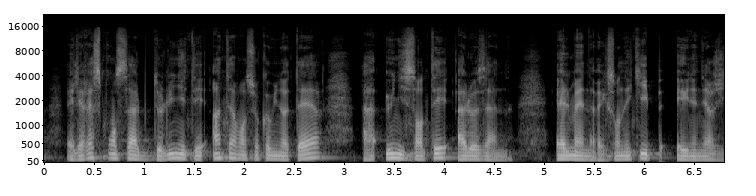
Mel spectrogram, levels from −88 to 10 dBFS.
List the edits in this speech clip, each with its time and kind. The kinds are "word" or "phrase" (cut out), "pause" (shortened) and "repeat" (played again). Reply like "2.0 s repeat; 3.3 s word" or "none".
none

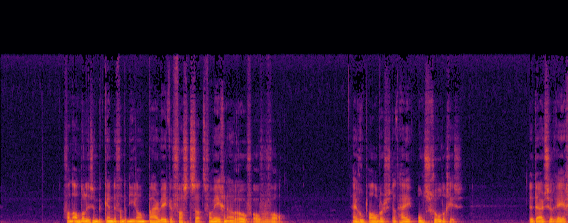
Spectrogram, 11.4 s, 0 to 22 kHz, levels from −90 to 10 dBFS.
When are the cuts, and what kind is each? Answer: 2.5 s word; 7.4 s word

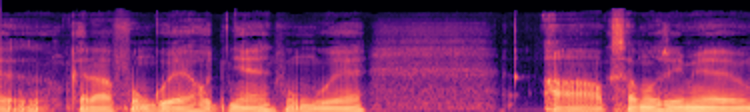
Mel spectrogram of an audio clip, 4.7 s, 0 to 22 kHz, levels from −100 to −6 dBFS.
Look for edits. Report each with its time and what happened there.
1.7 s word; 3.8 s word

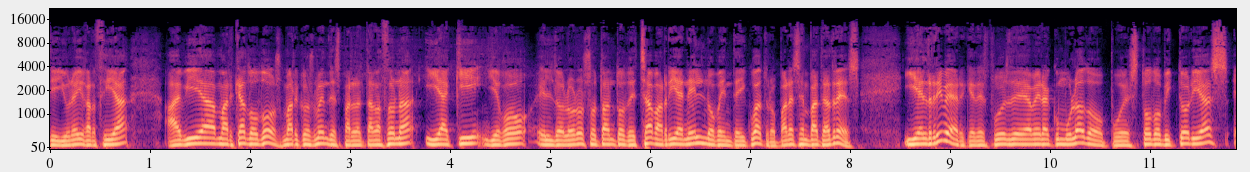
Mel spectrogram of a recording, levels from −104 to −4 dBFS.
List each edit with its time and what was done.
none

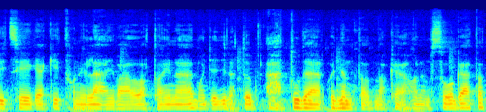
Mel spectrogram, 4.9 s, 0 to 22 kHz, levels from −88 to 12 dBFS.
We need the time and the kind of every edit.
2.0 s word; 2.6 s phrase; 3.2 s word; 3.6 s word

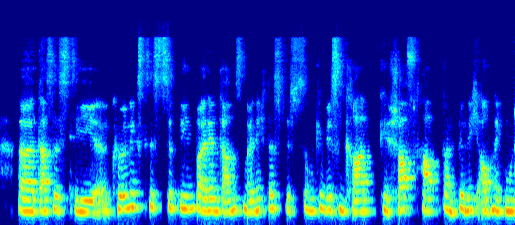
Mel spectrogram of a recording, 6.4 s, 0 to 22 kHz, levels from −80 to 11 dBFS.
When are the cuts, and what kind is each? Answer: 3.1 s word

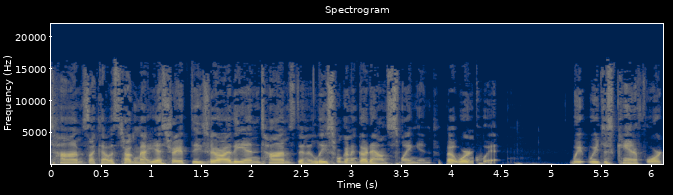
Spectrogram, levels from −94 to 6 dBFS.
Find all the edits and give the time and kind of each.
1.6 s word; 3.8 s pause; 4.2 s phrase

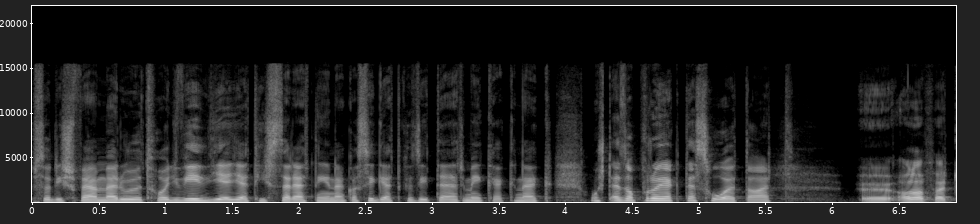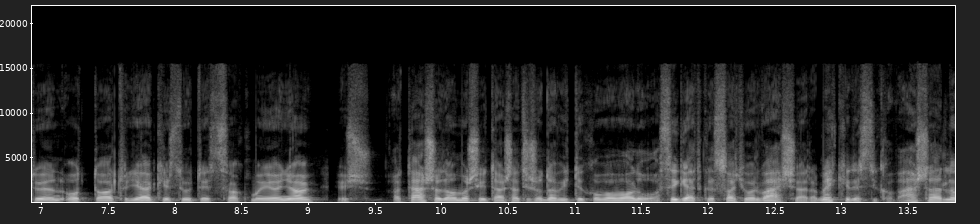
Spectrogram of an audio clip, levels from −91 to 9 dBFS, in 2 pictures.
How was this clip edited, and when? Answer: 9.1 s pause

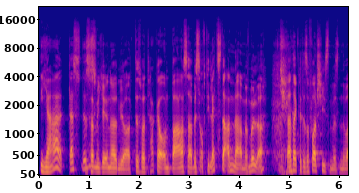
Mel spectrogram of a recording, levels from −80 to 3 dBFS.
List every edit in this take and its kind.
1.6 s word; 2.1 s word; 4.2 s word; 5.2 s word

